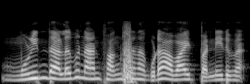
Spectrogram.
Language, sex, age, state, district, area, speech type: Tamil, female, 30-45, Tamil Nadu, Tiruvarur, rural, spontaneous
